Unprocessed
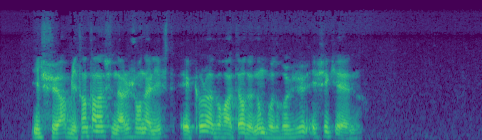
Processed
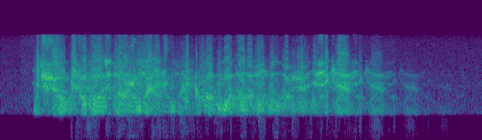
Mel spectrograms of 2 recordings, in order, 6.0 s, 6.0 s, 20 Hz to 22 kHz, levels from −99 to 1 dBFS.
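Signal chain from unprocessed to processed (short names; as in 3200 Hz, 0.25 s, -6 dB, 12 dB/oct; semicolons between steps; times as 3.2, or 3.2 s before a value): soft clip -26 dBFS, distortion -7 dB; brick-wall FIR band-pass 790–7800 Hz; tape echo 0.425 s, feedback 42%, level -4 dB, low-pass 1100 Hz; gain +3 dB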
